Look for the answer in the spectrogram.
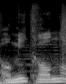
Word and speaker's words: Omicron: Dat is nog niet goed te zeggen, maar als je het vergelijkt met de Delta-variant, Daar ligt de klemtoon op lettergreep nummer 1. En bij Omicron op lettergreep nummer 2.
